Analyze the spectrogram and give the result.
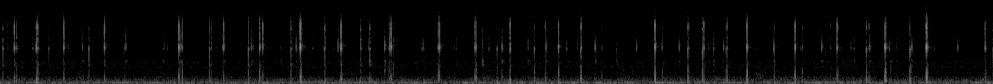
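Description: Quick, dry taps and scratches on plastic clout goggles: sharp clicks ring out at an irregular pace over a soft, steady scratching hiss, with energy concentrated in the high frequencies around 2 kHz.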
